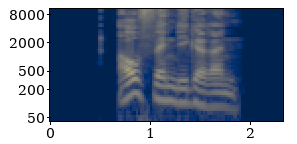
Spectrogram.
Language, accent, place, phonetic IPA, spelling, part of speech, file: German, Germany, Berlin, [ˈaʊ̯fˌvɛndɪɡəʁən], aufwendigeren, adjective, De-aufwendigeren.ogg
- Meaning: inflection of aufwendig: 1. strong genitive masculine/neuter singular comparative degree 2. weak/mixed genitive/dative all-gender singular comparative degree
